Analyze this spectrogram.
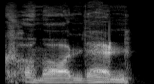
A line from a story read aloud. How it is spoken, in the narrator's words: Brunner roared at them both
